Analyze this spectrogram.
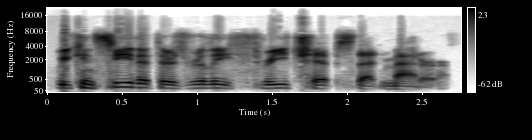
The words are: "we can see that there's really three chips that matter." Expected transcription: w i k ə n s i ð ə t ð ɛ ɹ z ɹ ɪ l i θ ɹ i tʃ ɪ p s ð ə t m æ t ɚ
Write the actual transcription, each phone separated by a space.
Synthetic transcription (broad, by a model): w i k ə n s i ð ə t ð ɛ ɹ z ɹ ɪ l i θ ɹ i tʃ ɪ p s ð ə t m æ t ɚ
